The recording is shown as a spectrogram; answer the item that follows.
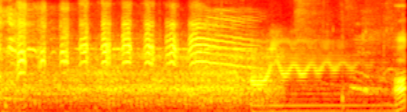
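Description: Cartoon sound effects of a Whammy animation: a rapid rattle of about six knocks a second from the Whammy's jackhammer, then a quick rising glide about halfway, then low steady tones. It signals that the player has hit a Whammy and lost his winnings.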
